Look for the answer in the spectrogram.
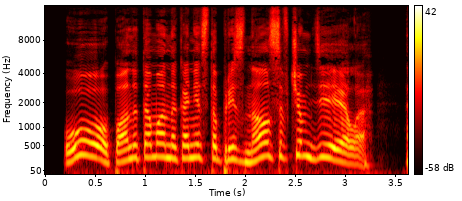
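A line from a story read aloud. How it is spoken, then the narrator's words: Roaring with laughter. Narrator (Russian): расхохотался Иван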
